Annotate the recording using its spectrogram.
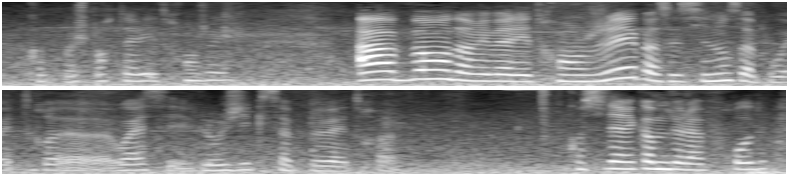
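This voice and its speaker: A woman talks fairly quickly, with noticeable background noise and audible room echo around her. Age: 20s. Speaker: travel vlogger. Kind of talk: casual vlog to camera. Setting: outdoors, walking in the street. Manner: whispering.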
